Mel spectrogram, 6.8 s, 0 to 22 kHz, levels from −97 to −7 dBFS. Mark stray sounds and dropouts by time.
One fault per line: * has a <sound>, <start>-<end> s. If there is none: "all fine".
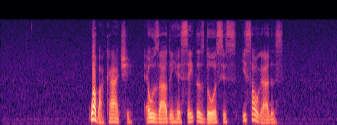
all fine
